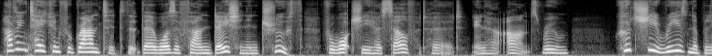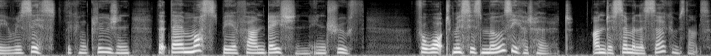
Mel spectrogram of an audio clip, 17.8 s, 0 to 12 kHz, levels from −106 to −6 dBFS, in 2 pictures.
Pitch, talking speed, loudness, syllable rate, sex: 220 Hz, 150 wpm, -19 LUFS, 4.3 syllables/s, female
